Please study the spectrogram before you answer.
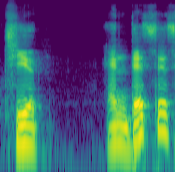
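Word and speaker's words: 지읒: Chiut has the sound of when you pronounce tigut, but after your tongue is released from the roof of your mouth, you add in a shio sound.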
